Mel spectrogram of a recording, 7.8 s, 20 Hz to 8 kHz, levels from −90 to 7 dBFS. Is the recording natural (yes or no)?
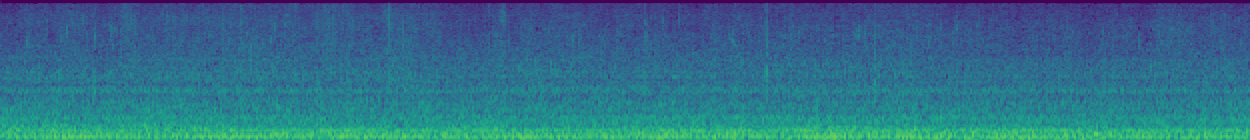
yes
